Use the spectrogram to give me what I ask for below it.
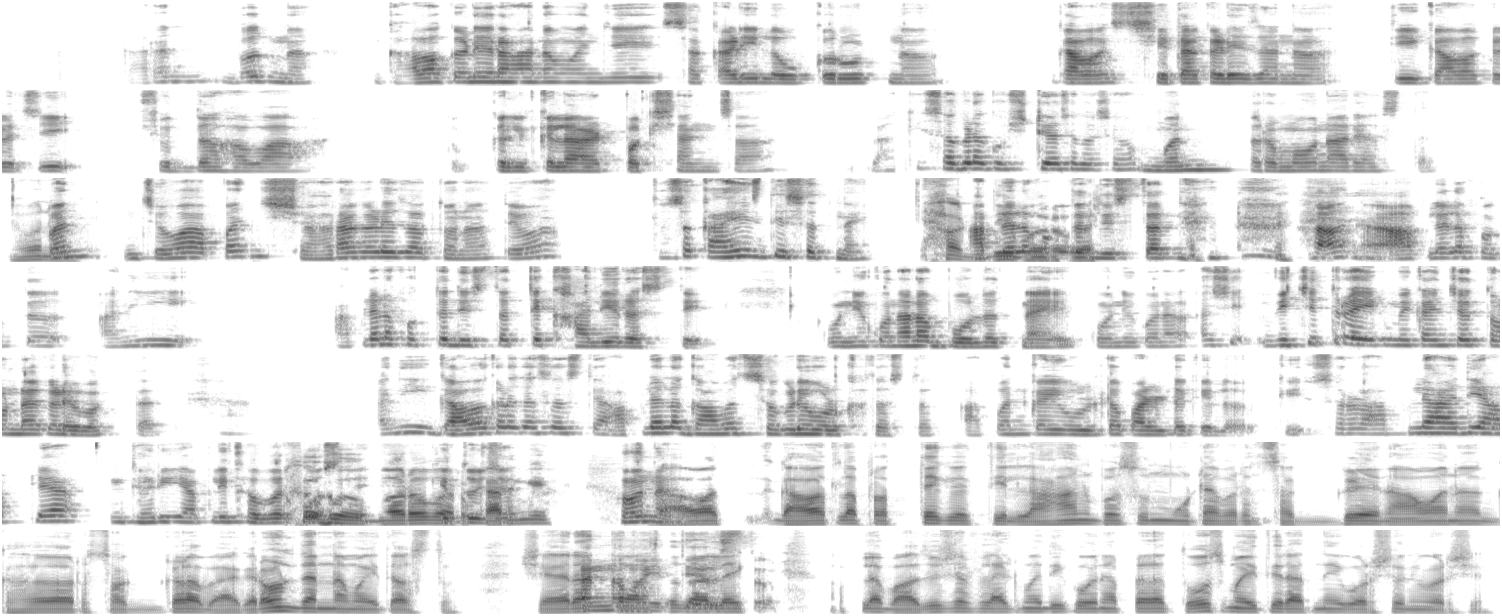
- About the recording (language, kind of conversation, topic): Marathi, podcast, कधी तुम्ही गाव किंवा शहर बदलून आयुष्याला नवी सुरुवात केली आहे का?
- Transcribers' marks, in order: other background noise; laughing while speaking: "हां, आपल्याला फक्त"; laughing while speaking: "अगदी बरोबर"; chuckle; laughing while speaking: "हो, हो, बरोबर"; in English: "बॅकग्राऊंड"; in English: "फ्लॅटमध्ये"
